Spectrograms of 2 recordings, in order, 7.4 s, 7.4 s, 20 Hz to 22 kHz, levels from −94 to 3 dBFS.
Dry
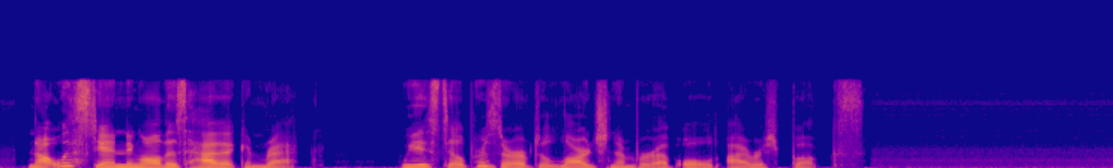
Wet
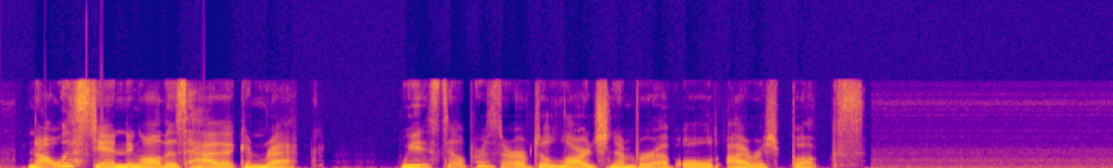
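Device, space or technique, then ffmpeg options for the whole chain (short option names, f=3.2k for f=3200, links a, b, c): mastering chain: -filter_complex "[0:a]highpass=50,equalizer=f=1.5k:t=o:w=2.9:g=-4,acompressor=threshold=-33dB:ratio=2.5,asoftclip=type=hard:threshold=-23dB,alimiter=level_in=28dB:limit=-1dB:release=50:level=0:latency=1,asettb=1/sr,asplit=3[a][b][c];[a]atrim=end=2.794[d];[b]atrim=start=2.79:end=3.43,asetpts=PTS-STARTPTS,afade=t=in:d=0.004:c=qsin,afade=t=out:st=0.636:d=0.004:c=qsin,equalizer=f=250:t=o:w=1:g=-6,equalizer=f=500:t=o:w=1:g=-8,equalizer=f=4k:t=o:w=1:g=-9,equalizer=f=8k:t=o:w=1:g=-10[e];[c]atrim=start=3.426[f];[d][e]acrossfade=d=0.004:c1=hsin:c2=qsin[g];[g][f]acrossfade=d=0.004:c1=qsin:c2=hsin,volume=-1dB"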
